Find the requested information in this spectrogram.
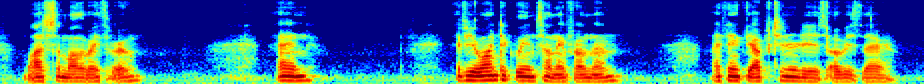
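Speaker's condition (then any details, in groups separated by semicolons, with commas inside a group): Cerebral palsy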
